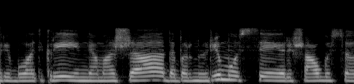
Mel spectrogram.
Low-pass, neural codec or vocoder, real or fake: 5.4 kHz; none; real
